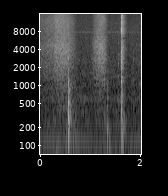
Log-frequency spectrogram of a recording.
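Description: Hand handling noise: soft rustling and two sharp clicks, about half a second and a second and a half in, as the clock's AC power is cut for a battery-backup test.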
